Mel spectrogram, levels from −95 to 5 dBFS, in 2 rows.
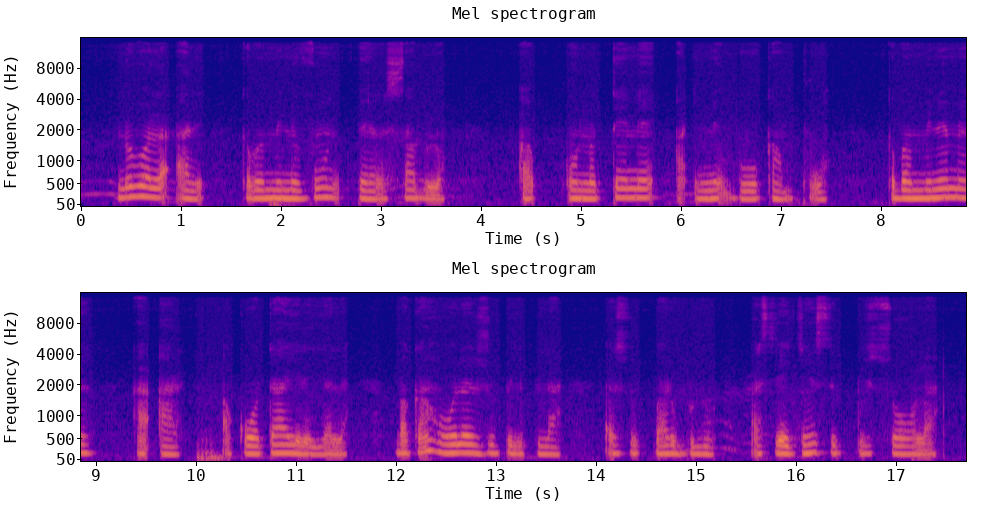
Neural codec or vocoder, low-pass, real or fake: vocoder, 48 kHz, 128 mel bands, Vocos; 14.4 kHz; fake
